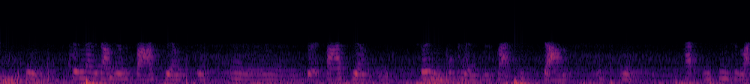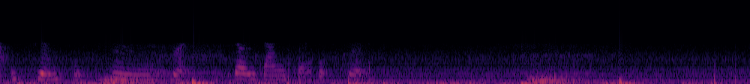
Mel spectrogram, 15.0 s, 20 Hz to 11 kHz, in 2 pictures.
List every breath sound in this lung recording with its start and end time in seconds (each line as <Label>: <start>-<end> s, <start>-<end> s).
Inhalation: 4.16-5.06 s, 8.46-9.36 s, 12.85-13.82 s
